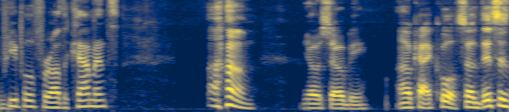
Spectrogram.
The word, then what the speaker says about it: Yoasobi: It took me so long to actually figure out how to pronounce this, but thank you people for all the comments. Yosobi.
